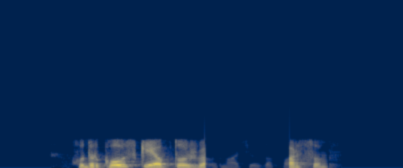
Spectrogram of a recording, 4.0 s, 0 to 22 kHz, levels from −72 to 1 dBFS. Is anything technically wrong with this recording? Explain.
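Yes. At 2.06 s, just after "je obtožbe", the sound drops abruptly to a faint residue about 30 dB down for 850 ms until 2.91 s. This is an audio dropout, likely a lost signal on a still-live path, and its sudden edges separate it from a pause or fade. At 3.24 s, packet loss with pitch repetition bridges a 60 ms gap, consistent with three lost packets, by repeating the last pitch period. It sounds like a brief buzzy hold that fades out, through the 150 Hz to 3.6 kHz telephone band.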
